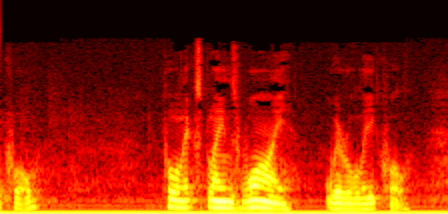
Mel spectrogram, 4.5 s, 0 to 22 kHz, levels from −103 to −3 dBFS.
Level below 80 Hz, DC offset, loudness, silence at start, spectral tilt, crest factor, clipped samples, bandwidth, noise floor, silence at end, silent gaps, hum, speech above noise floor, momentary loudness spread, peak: -54 dBFS; 7%; -19 LUFS; 0 s; -10.5 dB/octave; 16 dB; under 0.1%; 8.6 kHz; -50 dBFS; 0.4 s; none; none; 32 dB; 15 LU; -2 dBFS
